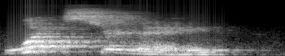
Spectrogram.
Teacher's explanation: Você vê que no início tem um pico e aí depois desce.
